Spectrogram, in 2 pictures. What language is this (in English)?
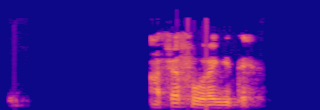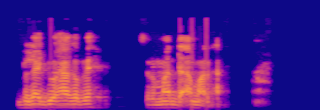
Nawdm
